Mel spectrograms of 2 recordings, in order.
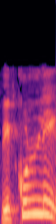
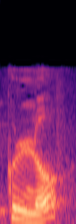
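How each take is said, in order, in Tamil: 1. இந்தச் சொல் 'ee' ஒலியில் முடிகிறது. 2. இந்தச் சொல் 'oh' ஒலியில் முடிகிறது. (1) "விக்குள்ளி கிடையாது"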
